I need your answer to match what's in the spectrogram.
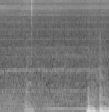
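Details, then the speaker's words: Lawega active speaker with one side dead or crackling. Touching the input of the good channel gives a quiet background hum, then deep, solid hum bursts: that channel is normal, and the fault is on the other side. "kita satu inputnya itu kondisinya suaranya itu seperti itu berarti normal or tidak ada masalah yang sebelah kanan dan sebelah sana"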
